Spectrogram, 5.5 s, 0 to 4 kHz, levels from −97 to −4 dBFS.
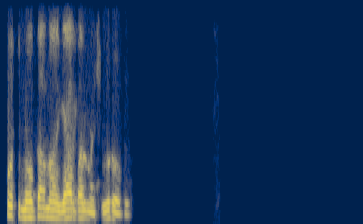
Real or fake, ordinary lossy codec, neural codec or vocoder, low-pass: fake; Opus, 24 kbps; codec, 16 kHz, 4 kbps, FreqCodec, smaller model; 3.6 kHz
